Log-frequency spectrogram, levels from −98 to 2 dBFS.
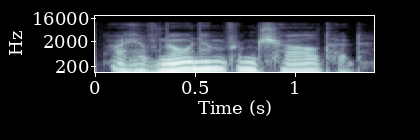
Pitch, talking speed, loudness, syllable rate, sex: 135 Hz, 260 wpm, -14 LUFS, 5.5 syllables/s, male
